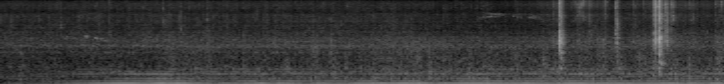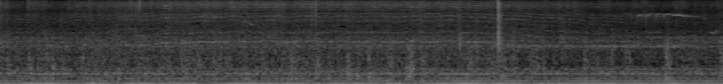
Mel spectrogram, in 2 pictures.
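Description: A washing machine drum turns with a low, steady hum.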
